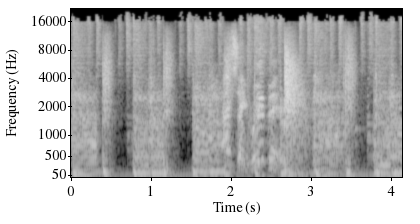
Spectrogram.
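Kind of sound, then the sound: sound effect, whip crack sound effect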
